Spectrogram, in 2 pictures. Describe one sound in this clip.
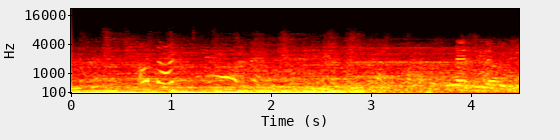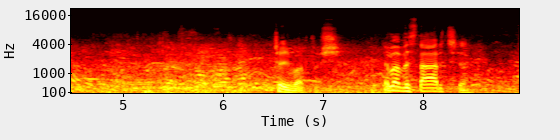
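A crowd of adults and children chatters outdoors nearby.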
